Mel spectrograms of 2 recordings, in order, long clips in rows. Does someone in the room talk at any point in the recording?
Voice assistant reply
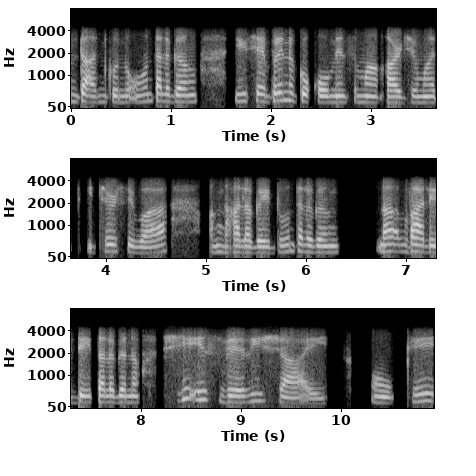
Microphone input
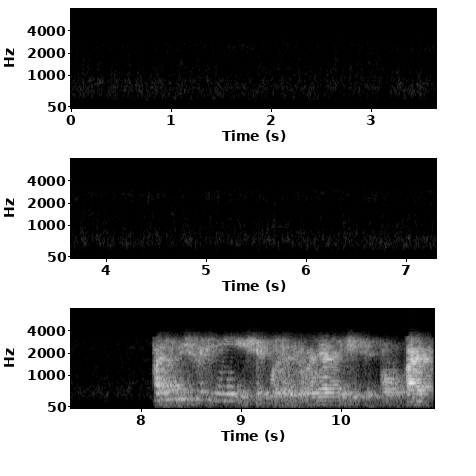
Yes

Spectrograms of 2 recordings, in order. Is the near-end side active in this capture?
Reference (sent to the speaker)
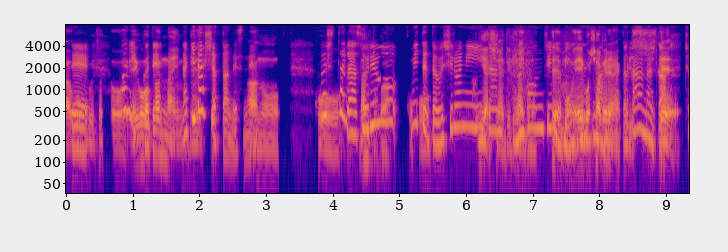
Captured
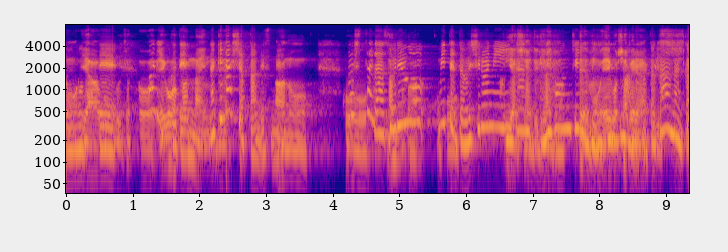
No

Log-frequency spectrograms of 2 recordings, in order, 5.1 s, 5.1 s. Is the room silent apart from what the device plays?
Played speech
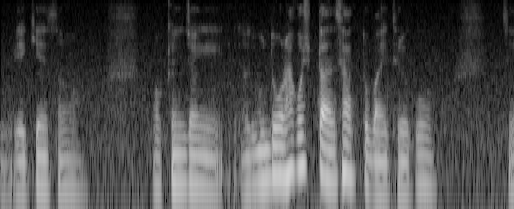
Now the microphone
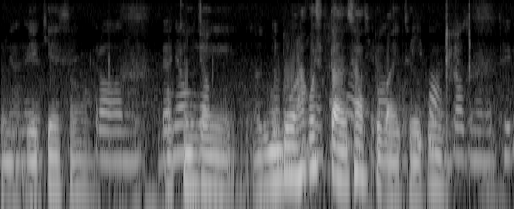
No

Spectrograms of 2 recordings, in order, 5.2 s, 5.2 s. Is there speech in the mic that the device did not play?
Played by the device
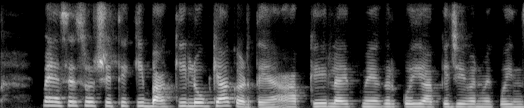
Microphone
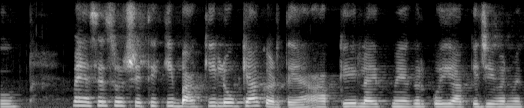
No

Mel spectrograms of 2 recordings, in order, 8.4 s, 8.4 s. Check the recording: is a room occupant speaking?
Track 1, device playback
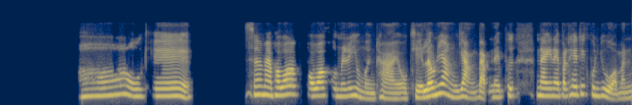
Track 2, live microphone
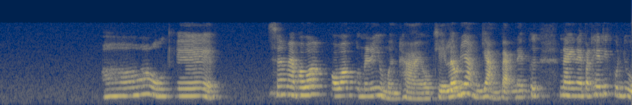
No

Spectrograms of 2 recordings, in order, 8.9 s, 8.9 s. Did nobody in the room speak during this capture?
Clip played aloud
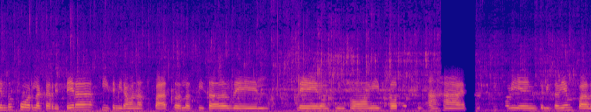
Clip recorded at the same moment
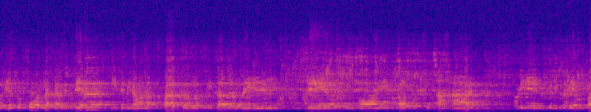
Yes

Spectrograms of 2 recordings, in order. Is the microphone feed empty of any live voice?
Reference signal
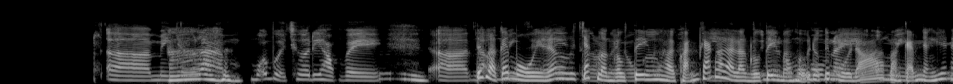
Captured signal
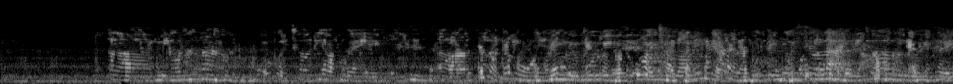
No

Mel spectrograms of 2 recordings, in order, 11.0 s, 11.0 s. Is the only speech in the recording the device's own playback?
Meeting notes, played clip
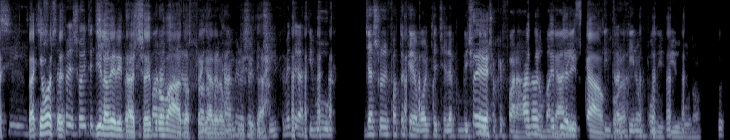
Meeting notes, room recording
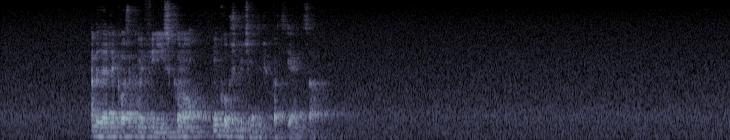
No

